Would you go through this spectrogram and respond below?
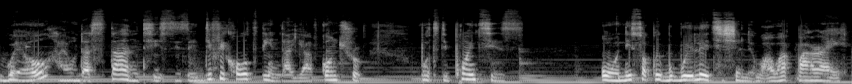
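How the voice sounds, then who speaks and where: A woman's voice: on the low side, fairly quick, music in the background, close to an everyday voice. A woman playing a stern but caring older father in an audio drama, emphatic and admonishing, with a Nigerian accent.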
